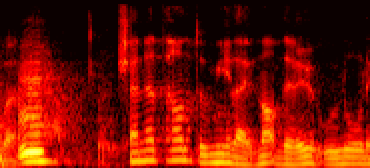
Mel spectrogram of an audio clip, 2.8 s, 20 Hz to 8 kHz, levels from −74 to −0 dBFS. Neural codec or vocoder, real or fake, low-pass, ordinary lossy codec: codec, 16 kHz, 0.8 kbps, ZipCodec; fake; 7.2 kHz; none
